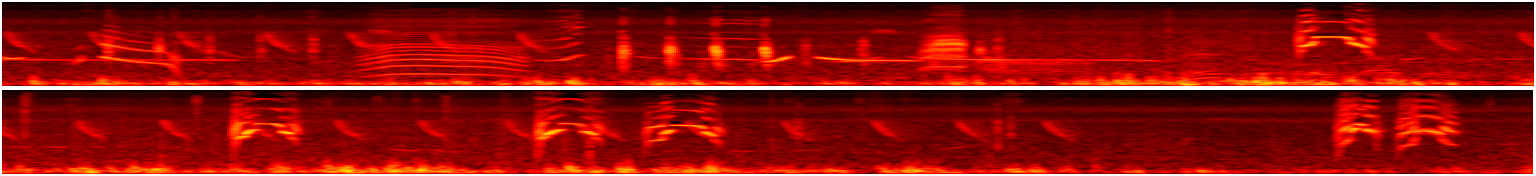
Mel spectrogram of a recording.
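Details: Ringneck parrot producing rising and falling screechy calls and a drawn whistle, then a run of sharp high squawks, against a constant rustling, murmuring background.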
